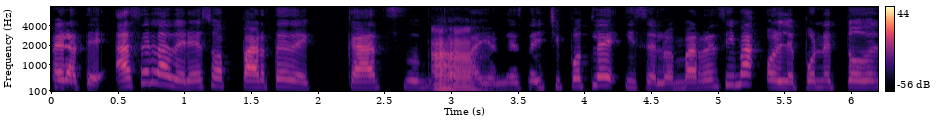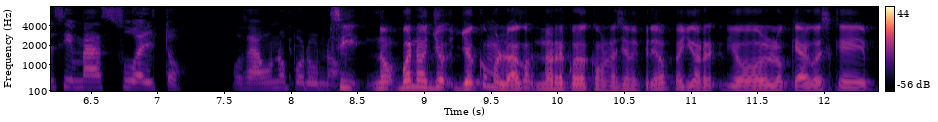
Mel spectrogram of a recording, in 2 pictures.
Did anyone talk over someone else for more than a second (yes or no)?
no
